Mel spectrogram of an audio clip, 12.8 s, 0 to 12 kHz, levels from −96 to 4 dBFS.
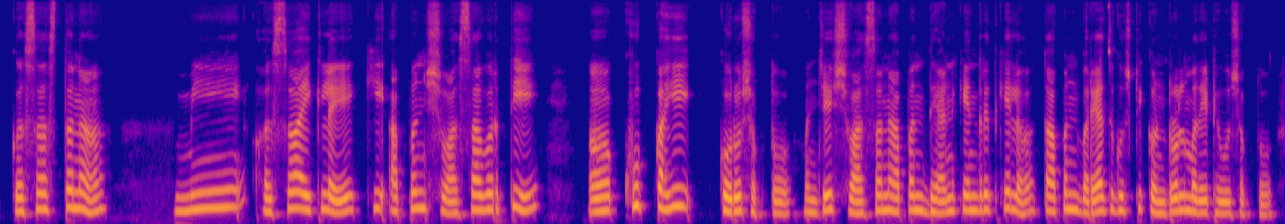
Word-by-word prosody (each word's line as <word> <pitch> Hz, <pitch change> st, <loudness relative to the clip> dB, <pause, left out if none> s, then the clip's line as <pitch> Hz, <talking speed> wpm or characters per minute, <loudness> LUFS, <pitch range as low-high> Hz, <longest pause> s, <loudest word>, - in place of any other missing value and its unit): कसं 200 Hz, +4 st, +1 dB
असतं 255 Hz, +4 st, 0 dB
ना. 220 Hz, -6 st, +2 dB, 0.8 s
मी, 250 Hz, +5 st, 0 dB, 0.2 s
असं 200 Hz, +5 st, 0 dB
ऐकलंय, 220 Hz, -4 st, +3 dB, 0.2 s
की 250 Hz, -1 st, -4 dB, 0.2 s
आपण 245 Hz, +4 st, -1 dB
श्वासावरती 220 Hz, -, 0 dB, 0.5 s
अ, -, -, +2 dB, 0.3 s
खूप 290 Hz, 0 st, 0 dB
काही 270 Hz, +1 st, +4 dB, 0.3 s
करू 210 Hz, -2 st, +6 dB
शकतो. 175 Hz, -4 st, -4 dB, 0.2 s
म्हणजे 190 Hz, +4 st, +2 dB
श्वासानं 205 Hz, +1 st, 0 dB
आपण 215 Hz, +2 st, +1 dB
ध्यान 195 Hz, 0 st, +1 dB
केंद्रित 220 Hz, 0 st, +1 dB
केलं, 205 Hz, -7 st, 0 dB
तर 215 Hz, -, +4 dB
आपण 230 Hz, +3 st, +1 dB
बऱ्याच 200 Hz, +4 st, +2 dB
गोष्टी 220 Hz, +3 st, -3 dB
कंट्रोलमध्ये 195 Hz, +1 st, +2 dB
ठेवू 170 Hz, -1 st, -1 dB
शकतो. 160 Hz, -2 st, -8 dB
215 Hz, 125 wpm, -24 LUFS, 190-235 Hz, 0.8 s, करू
